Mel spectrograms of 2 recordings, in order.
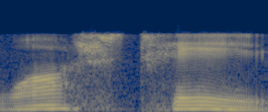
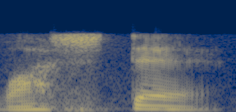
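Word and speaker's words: wašté: say Lila washed it it's not washed a we don't have the a sound if you see that a lot you hear that a lot on YouTube and in places like that that's incorrect pronunciation it's washday Lila means really and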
